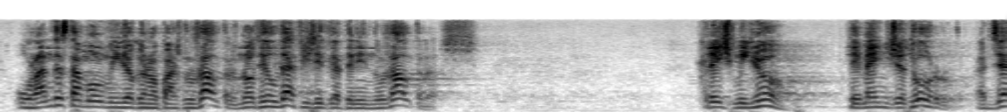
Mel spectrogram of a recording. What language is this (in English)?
Catalan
